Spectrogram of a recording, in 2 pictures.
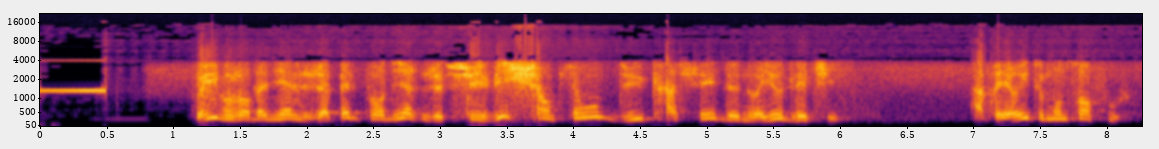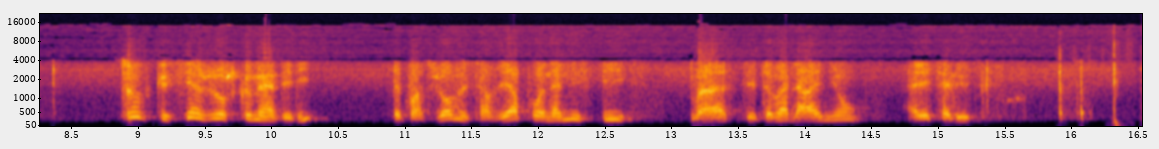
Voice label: repondeur; Amnistie de Guy Drut

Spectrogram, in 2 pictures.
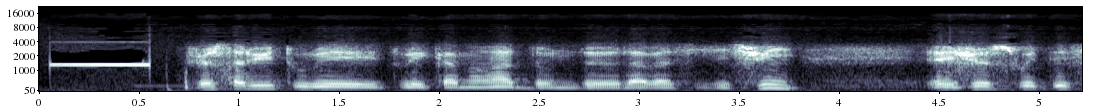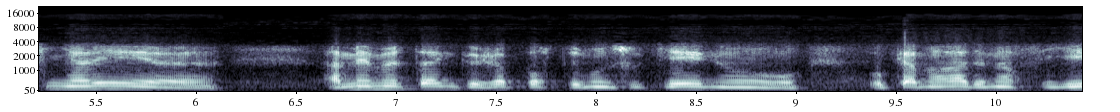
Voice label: repondeur; Entreprise autogeree

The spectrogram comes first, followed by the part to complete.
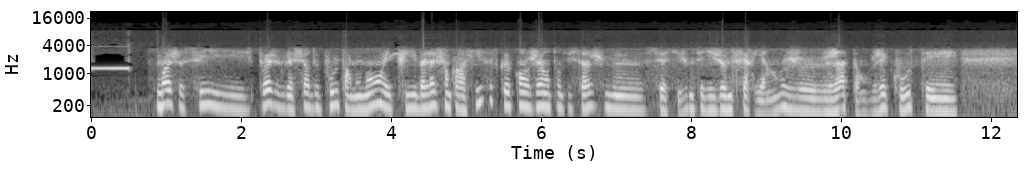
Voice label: repondeur; Avant de mourir

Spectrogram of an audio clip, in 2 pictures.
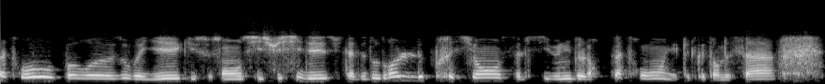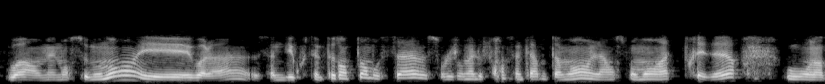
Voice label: Suicide Loiseau repondeur

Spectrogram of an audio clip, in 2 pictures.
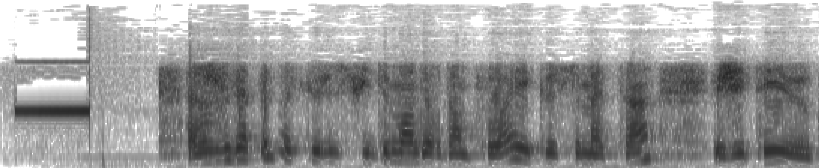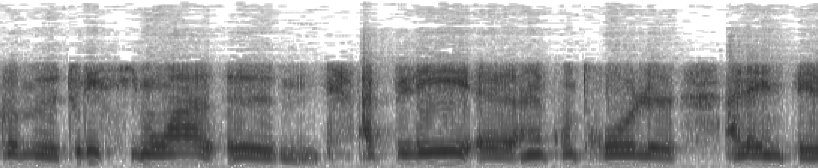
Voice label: repondeur; Radiations ANPE

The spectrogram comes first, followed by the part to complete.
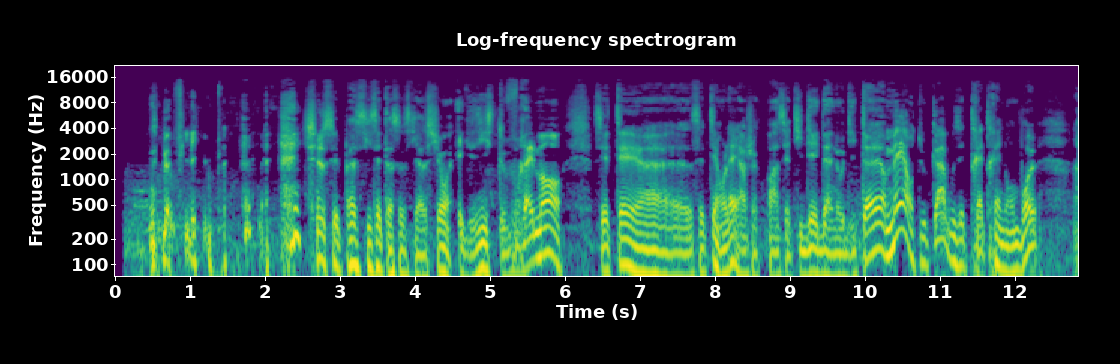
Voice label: Pub répondeur; France Inter

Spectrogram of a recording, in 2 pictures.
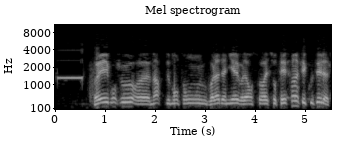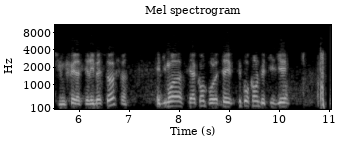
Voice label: répondeur; Meilleur repondeur

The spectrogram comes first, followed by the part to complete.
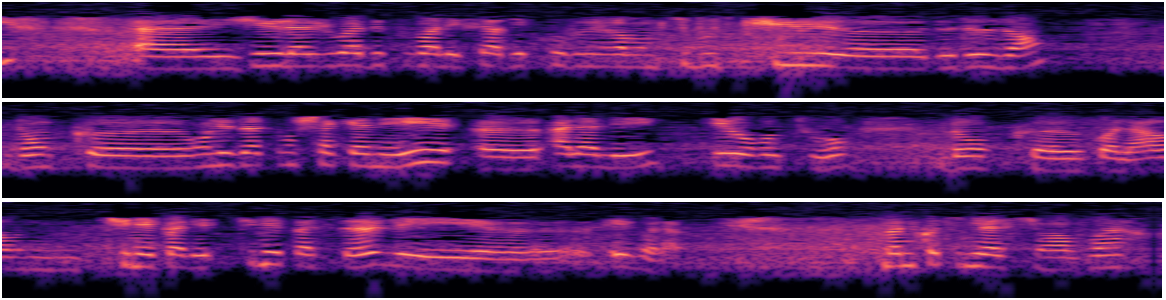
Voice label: Oies sauvages repondeur

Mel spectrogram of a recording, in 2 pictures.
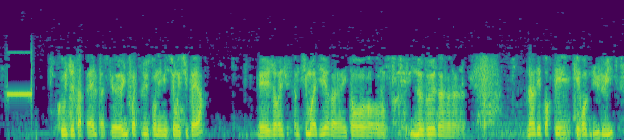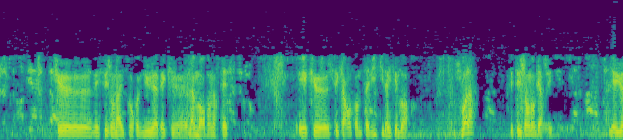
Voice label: Lettres fusilles repondeur

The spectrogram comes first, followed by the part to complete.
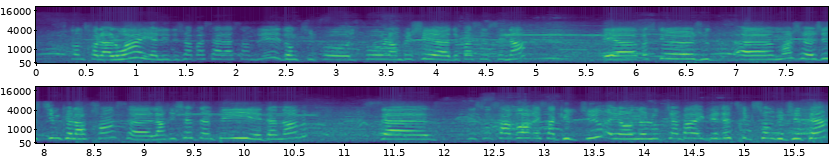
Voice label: manifestante lyceenne; Loi Fillon

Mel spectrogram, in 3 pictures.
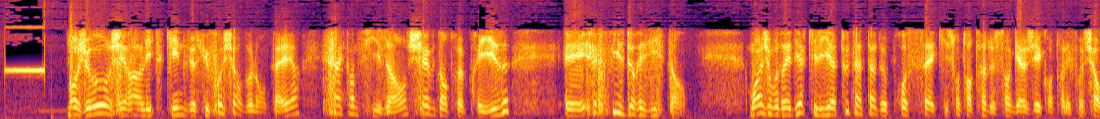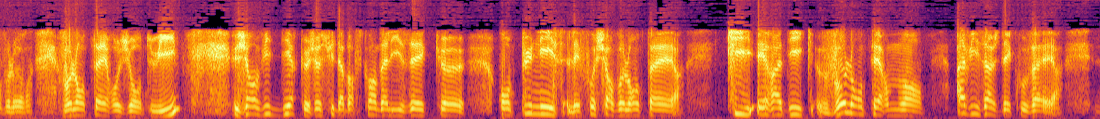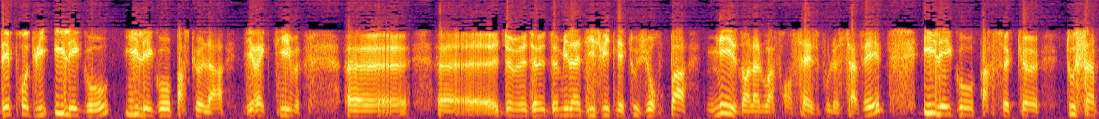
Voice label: repondeur; Faucheurs volontaires

